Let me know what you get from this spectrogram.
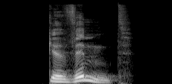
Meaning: past participle of wimmen
- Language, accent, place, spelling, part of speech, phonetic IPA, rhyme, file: German, Germany, Berlin, gewimmt, verb, [ɡəˈvɪmt], -ɪmt, De-gewimmt.ogg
